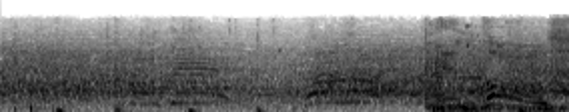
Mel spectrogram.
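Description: Basketball game with a ball bouncing in regular thuds on the court under a loud, steady crowd roar and voices, building toward a slam dunk where the crowd noise swells sharply near the end.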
